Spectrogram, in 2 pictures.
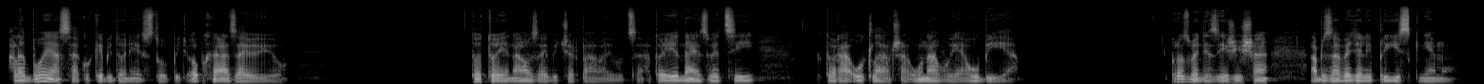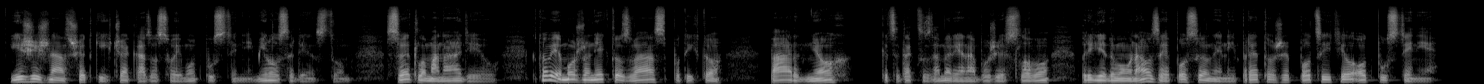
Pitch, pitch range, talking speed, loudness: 85 Hz, 70-95 Hz, 135 wpm, -30 LUFS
